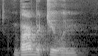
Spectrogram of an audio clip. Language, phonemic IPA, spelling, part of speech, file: Dutch, /ˈbɑrbəkjuə(n)/, barbecueën, verb, Nl-barbecueën.ogg
- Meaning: to barbecue, to have a barbecue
